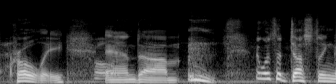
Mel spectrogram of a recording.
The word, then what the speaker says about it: Crawley: Most people here would pronounce it Crawley, but it's Crowley.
